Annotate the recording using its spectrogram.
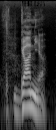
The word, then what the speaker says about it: Gagne: När Vince McMahon var uppe och skulle kolla om han kunde få köpa AWA av Vern Gagne. Hur fan uttalar man det? Inte så. Ganja. Ja, Vern Ganja.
